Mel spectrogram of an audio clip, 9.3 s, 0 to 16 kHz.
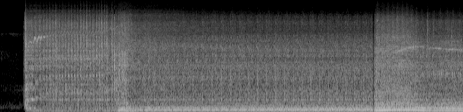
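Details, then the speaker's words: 2000 Ford F450 dump truck after replacing a missing rubber seal: cranks and fires right up, settles into an even idle, then a clean throttle blip; normal start and idle. "One of them on this side over here that feeds one bank or the other was completely gone. So I changed that and the thing fired right up."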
